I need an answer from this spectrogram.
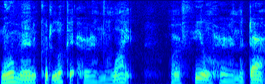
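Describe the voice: The reading aloud is plain, and its pitch variation is ordinary.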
